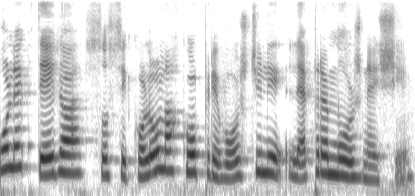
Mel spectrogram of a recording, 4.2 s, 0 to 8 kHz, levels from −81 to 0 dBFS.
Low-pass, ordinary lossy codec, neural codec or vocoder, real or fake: none; none; codec, 16 kHz, 2 kbps, X-Codec, HuBERT features, trained on balanced general audio; fake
